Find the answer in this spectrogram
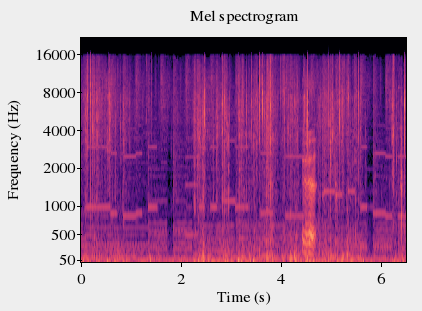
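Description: Paper and an envelope crinkling and rustling as a paper item is slid back into the envelope, over soft background music. A short vocal sound comes about four and a half seconds in.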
